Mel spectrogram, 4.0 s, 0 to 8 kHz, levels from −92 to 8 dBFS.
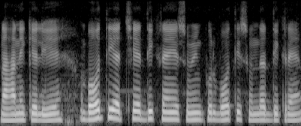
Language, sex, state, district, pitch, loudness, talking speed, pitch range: Hindi, male, Chhattisgarh, Kabirdham, 160 Hz, -16 LUFS, 270 wpm, 150-170 Hz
